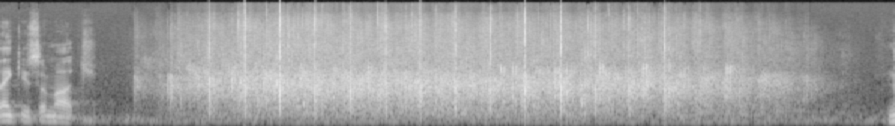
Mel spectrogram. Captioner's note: clapping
